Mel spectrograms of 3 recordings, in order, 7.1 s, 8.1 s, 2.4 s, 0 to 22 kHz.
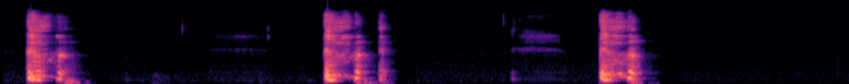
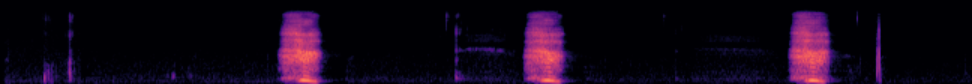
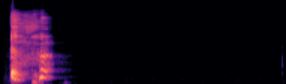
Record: {
  "three_cough_length": "7.1 s",
  "three_cough_amplitude": 31966,
  "three_cough_signal_mean_std_ratio": 0.25,
  "exhalation_length": "8.1 s",
  "exhalation_amplitude": 17801,
  "exhalation_signal_mean_std_ratio": 0.25,
  "cough_length": "2.4 s",
  "cough_amplitude": 32768,
  "cough_signal_mean_std_ratio": 0.22,
  "survey_phase": "beta (2021-08-13 to 2022-03-07)",
  "age": "45-64",
  "gender": "Female",
  "wearing_mask": "No",
  "symptom_none": true,
  "symptom_onset": "7 days",
  "smoker_status": "Never smoked",
  "respiratory_condition_asthma": false,
  "respiratory_condition_other": false,
  "recruitment_source": "REACT",
  "submission_delay": "3 days",
  "covid_test_result": "Negative",
  "covid_test_method": "RT-qPCR",
  "influenza_a_test_result": "Negative",
  "influenza_b_test_result": "Negative"
}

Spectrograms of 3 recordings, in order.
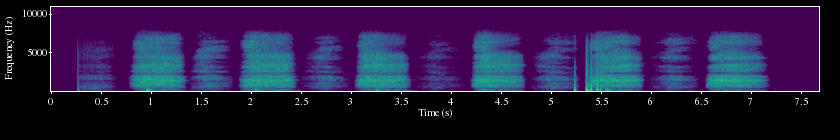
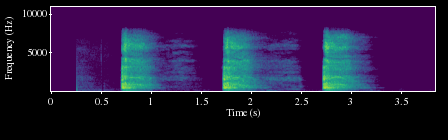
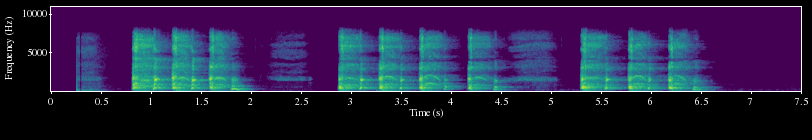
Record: {
  "exhalation_length": "7.7 s",
  "exhalation_amplitude": 15497,
  "exhalation_signal_mean_std_ratio": 0.54,
  "three_cough_length": "3.8 s",
  "three_cough_amplitude": 29398,
  "three_cough_signal_mean_std_ratio": 0.31,
  "cough_length": "7.5 s",
  "cough_amplitude": 29048,
  "cough_signal_mean_std_ratio": 0.42,
  "survey_phase": "beta (2021-08-13 to 2022-03-07)",
  "age": "18-44",
  "gender": "Female",
  "wearing_mask": "No",
  "symptom_none": true,
  "smoker_status": "Never smoked",
  "respiratory_condition_asthma": false,
  "respiratory_condition_other": false,
  "recruitment_source": "REACT",
  "submission_delay": "1 day",
  "covid_test_result": "Negative",
  "covid_test_method": "RT-qPCR"
}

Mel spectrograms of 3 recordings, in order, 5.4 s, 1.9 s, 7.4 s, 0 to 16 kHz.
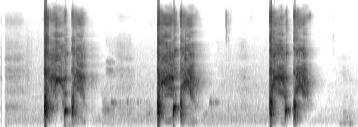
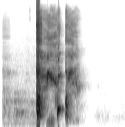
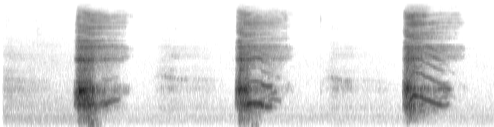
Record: {
  "three_cough_length": "5.4 s",
  "three_cough_amplitude": 32768,
  "three_cough_signal_mean_std_ratio": 0.4,
  "cough_length": "1.9 s",
  "cough_amplitude": 32768,
  "cough_signal_mean_std_ratio": 0.34,
  "exhalation_length": "7.4 s",
  "exhalation_amplitude": 23717,
  "exhalation_signal_mean_std_ratio": 0.32,
  "survey_phase": "beta (2021-08-13 to 2022-03-07)",
  "age": "18-44",
  "gender": "Female",
  "wearing_mask": "No",
  "symptom_none": true,
  "symptom_onset": "8 days",
  "smoker_status": "Never smoked",
  "respiratory_condition_asthma": false,
  "respiratory_condition_other": false,
  "recruitment_source": "REACT",
  "submission_delay": "1 day",
  "covid_test_result": "Negative",
  "covid_test_method": "RT-qPCR",
  "influenza_a_test_result": "Negative",
  "influenza_b_test_result": "Negative"
}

